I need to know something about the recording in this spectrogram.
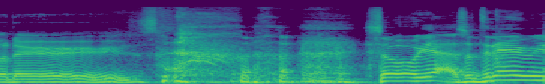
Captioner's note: laughing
